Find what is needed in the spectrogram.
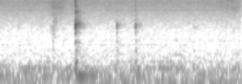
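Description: Faint clicks of a stylus tapping a tablet's glass screen during handwriting: about four irregular taps over a low steady hum.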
